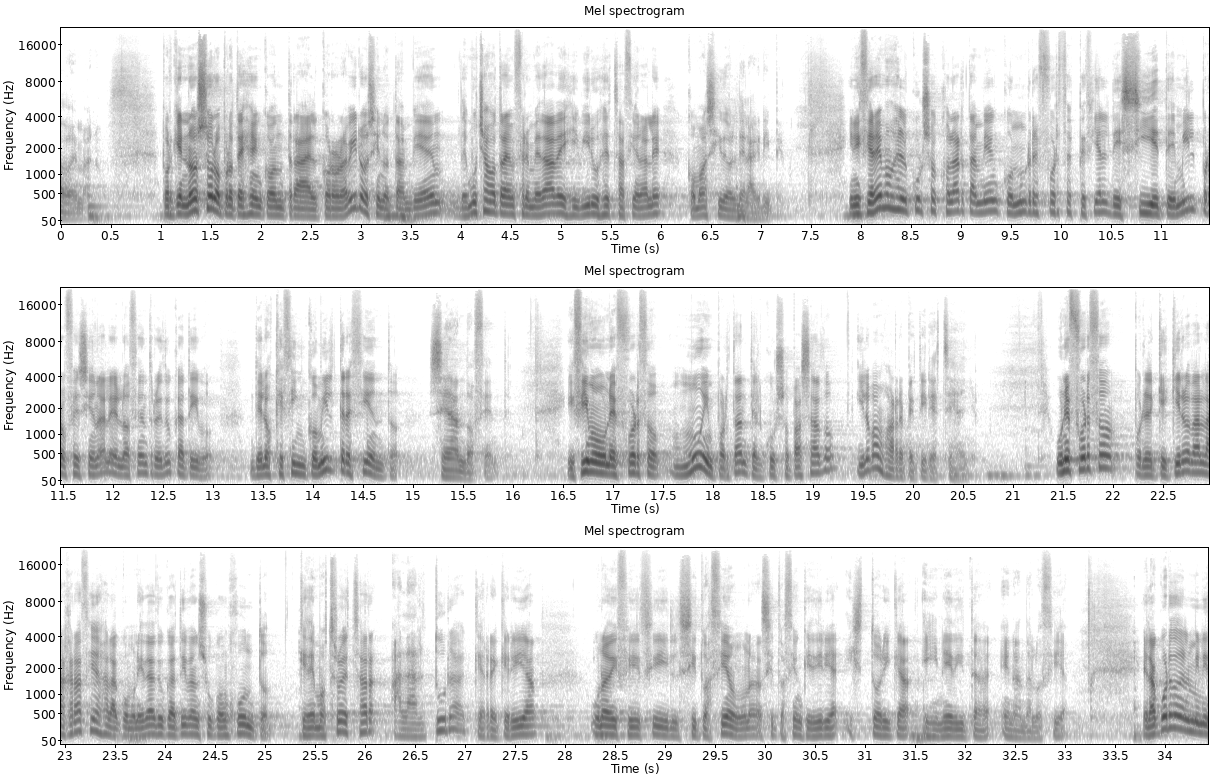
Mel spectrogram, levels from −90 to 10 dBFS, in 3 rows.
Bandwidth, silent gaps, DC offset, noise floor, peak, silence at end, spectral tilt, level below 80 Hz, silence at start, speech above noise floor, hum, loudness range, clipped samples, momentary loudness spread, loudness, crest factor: over 20 kHz; none; under 0.1%; -55 dBFS; -8 dBFS; 0 s; -4.5 dB/octave; -74 dBFS; 0 s; 23 dB; none; 6 LU; under 0.1%; 17 LU; -32 LUFS; 24 dB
